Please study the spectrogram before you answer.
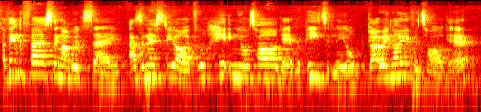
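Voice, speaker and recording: A woman's voice: on the high side, lively intonation, fairly quick, fairly bright tone. A woman on a conference panel, answering a question in a candid, chatty way and laughing easily. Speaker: panelist, SDR manager. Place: conference hall. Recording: echoey event hall with faint noise.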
